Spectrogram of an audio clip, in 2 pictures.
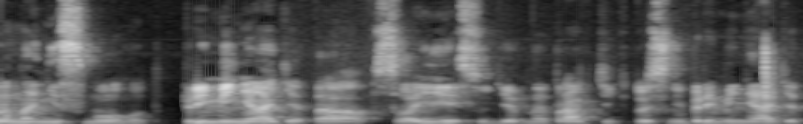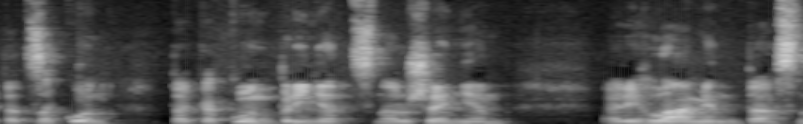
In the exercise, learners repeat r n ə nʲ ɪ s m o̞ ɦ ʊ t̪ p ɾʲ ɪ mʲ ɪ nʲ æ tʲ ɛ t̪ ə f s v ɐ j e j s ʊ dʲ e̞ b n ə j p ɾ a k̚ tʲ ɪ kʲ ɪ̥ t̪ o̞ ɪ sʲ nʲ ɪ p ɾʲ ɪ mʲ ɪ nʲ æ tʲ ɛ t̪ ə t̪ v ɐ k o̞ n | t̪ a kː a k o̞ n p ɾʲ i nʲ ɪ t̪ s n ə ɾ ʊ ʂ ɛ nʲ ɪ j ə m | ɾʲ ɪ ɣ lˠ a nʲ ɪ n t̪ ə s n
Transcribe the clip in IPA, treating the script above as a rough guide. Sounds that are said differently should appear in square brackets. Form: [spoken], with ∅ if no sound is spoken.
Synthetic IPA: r n ə nʲ ɪ s m o̞ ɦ ʊ t̪ p ɾʲ ɪ mʲ ɪ nʲ æ tʲ ɛ t̪ ə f s v ɐ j e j s ʊ dʲ e̞ b n ə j p ɾ a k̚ tʲ ɪ kʲ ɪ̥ t̪ o̞ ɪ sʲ nʲ ɪ p ɾʲ ɪ mʲ ɪ nʲ æ tʲ ɛ t̪ ə t̪ [z] ɐ k o̞ n | t̪ a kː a k o̞ n p ɾʲ i nʲ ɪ t̪ s n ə ɾ ʊ ʂ ɛ nʲ ɪ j ə m | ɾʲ ɪ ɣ lˠ a [mʲ] ɪ n t̪ ə s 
